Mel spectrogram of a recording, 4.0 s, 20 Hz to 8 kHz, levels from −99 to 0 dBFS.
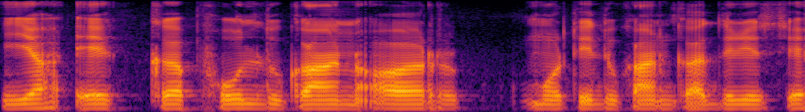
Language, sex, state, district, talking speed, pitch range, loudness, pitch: Hindi, male, Jharkhand, Deoghar, 165 wpm, 115-120 Hz, -19 LUFS, 120 Hz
